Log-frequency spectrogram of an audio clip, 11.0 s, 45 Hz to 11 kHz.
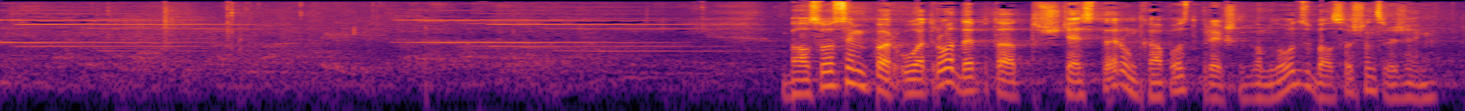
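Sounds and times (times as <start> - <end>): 
parliament voting call electric bell ringing: 0.0 - 2.1, 3.0 - 5.6
low murmur of voices in a parliament chamber: 0.0 - 10.9
speech: 5.9 - 10.9.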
